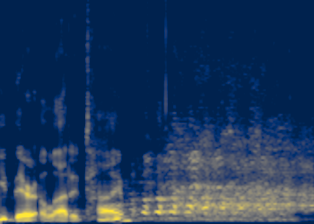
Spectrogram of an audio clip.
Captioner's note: laughter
